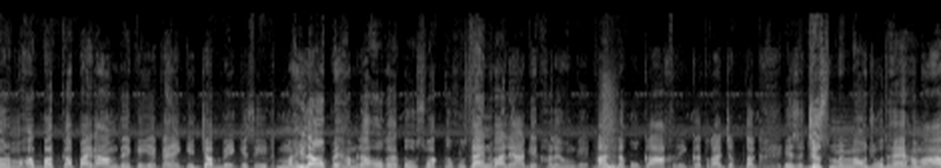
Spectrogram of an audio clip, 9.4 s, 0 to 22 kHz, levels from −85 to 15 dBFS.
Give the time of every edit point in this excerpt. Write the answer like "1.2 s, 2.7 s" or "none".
2.7 s, 6.0 s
